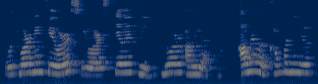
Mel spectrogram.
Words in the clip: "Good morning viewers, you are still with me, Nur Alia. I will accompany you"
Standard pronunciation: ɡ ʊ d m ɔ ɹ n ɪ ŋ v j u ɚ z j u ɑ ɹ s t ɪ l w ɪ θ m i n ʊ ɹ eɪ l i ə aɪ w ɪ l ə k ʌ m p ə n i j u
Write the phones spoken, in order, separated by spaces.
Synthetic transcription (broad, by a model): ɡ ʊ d m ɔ ɹ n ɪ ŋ f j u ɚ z j u ɑ ɹ s t ɪ l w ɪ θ m i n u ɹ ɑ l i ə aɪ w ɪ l ə k ʌ m p ə n i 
